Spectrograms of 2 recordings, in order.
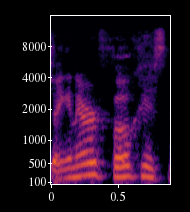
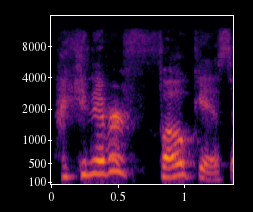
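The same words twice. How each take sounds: First: Said in the usual way. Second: NEVER hit harder and higher, louder; stressed never, exasperated; emphatic. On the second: Real, not acted. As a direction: punch the word never. Repeated line, first take.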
